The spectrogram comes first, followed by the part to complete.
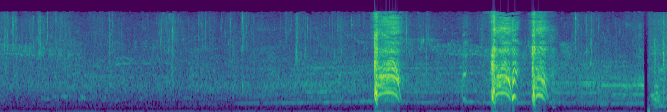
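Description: Three short, loud pitched calls, about five and a half, seven and a half and eight seconds in, over a quiet steady background.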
